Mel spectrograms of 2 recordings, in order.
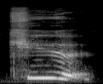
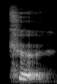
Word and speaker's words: queue: We don't pronounce the U after, but this time it doesn't really change the pronunciation of Q, it's just about spelling.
